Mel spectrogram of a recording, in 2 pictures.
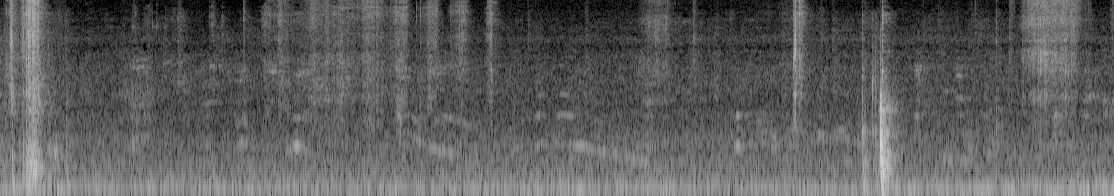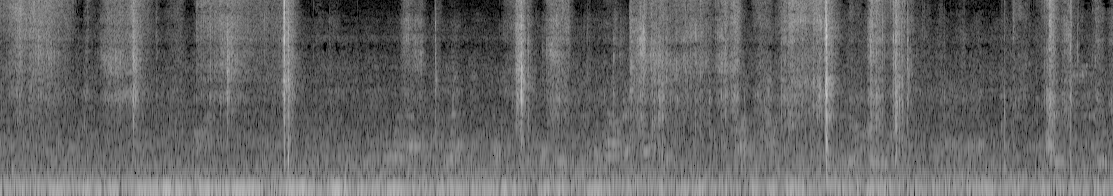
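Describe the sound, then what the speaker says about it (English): A cooked plantain is peeled by hand for an eggplant sauce, giving scattered close scraping, snipping and tearing sounds over a low background hum, with a sharper snap midway and no talking. "It's time to peel up the plantain."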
